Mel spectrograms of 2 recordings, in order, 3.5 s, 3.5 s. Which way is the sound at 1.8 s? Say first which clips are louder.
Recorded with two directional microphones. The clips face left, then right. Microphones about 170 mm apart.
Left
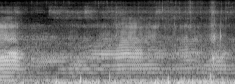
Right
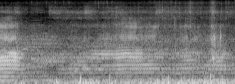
Right 1 dB; centre (ahead or behind).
